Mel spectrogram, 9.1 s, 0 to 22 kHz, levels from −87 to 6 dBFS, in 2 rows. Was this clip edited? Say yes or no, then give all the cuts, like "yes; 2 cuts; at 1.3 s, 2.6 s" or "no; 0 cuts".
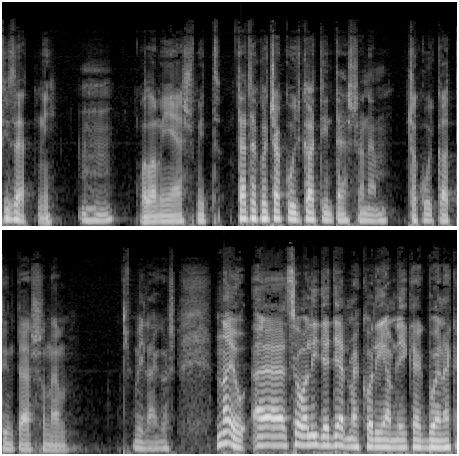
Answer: no; 0 cuts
